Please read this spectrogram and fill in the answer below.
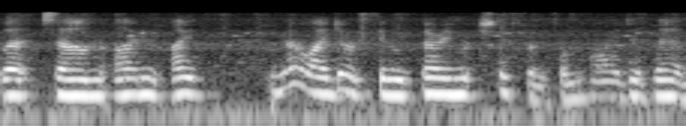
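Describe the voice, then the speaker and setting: Noticeable background noise behind a woman talking at medium pitch. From northern England. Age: 80s+. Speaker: tobacco control campaigner. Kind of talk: interview.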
